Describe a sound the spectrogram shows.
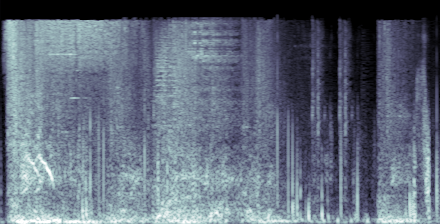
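Sharp hits and clanks of a game battle sound repeatedly.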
